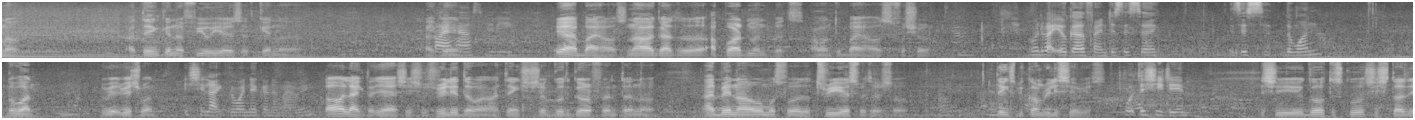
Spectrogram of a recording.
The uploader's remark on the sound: Stories about growing up and ambition recorded on a dark and busy night in Amsterdam’s Red Light District.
